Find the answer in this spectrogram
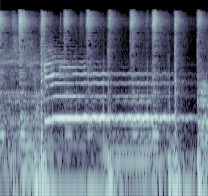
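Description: Live blues band playing an instrumental passage: an electric guitar bends a note up about a second in and holds it for nearly three seconds, over bass and a steady drum beat.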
